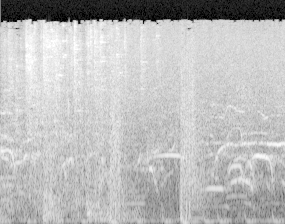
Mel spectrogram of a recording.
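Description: A bar counter collapsing: several crashes of breaking wood and glass, about half a second, one and a half and nearly three seconds in. Under them a spray of water hisses and people shout in alarm.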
